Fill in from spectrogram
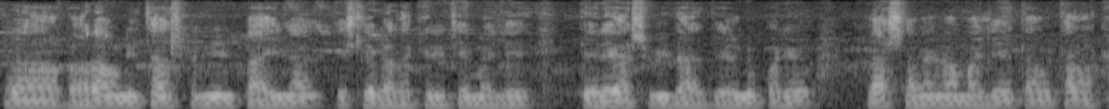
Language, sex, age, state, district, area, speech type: Nepali, male, 60+, West Bengal, Kalimpong, rural, spontaneous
